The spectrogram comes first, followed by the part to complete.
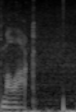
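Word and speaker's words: מלאך: now another one is is Malak or Malak no I think it's malok hard hard k sound at the end because male is a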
